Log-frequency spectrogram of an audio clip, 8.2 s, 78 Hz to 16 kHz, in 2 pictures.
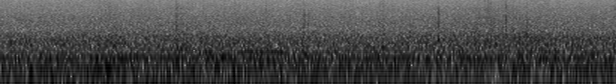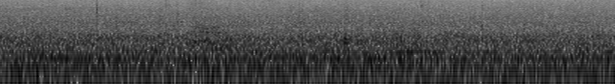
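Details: Honey bees at the hives during an end-of-summer inspection on 22 September: a steady, dense buzzing hum fills the clip, with faint short whining tones from individual bees flying close by, over a constant rustling background.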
